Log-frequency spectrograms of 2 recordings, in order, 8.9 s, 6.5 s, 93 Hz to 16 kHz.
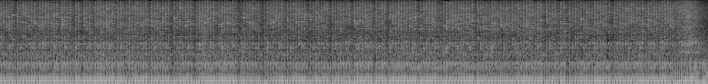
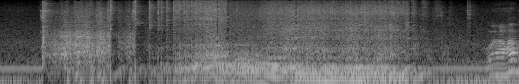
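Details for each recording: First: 1947 MG TC XPAG four-cylinder, rebuilt after sitting about 40 years, first run on an engine stand with radiator and temporary exhaust; even, steady idle with soft exhaust beat, no misses or knocks; may need a little fine tuning but runs fine. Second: Starter churns on a 1947 MG TC XPAG engine, laid on its side about 40 years, now on a stand with carbs not yet sorted and no cooling water; it catches on squirted-in fuel, runs ragged with a cloud of smoke, then stalls when the primed fuel runs out.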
